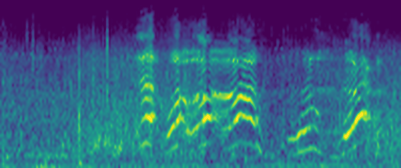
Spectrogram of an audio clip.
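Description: A young child's high voice calling out in drawn-out, sing-song sounds without clear words: one long rising-and-falling call about a second and a half in, then two shorter rising calls. Underneath is a steady outdoor hiss.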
